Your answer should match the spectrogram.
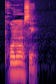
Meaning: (verb) past participle of prononcer; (adjective) strong, distinct, marked
- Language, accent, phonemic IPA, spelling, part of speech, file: French, France, /pʁɔ.nɔ̃.se/, prononcé, verb / adjective, LL-Q150 (fra)-prononcé.wav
